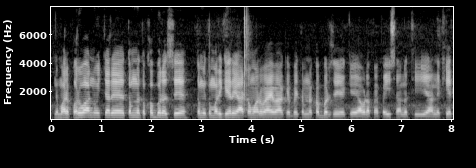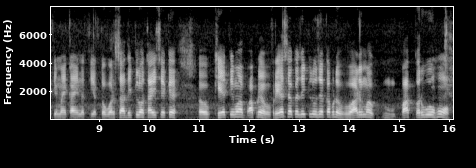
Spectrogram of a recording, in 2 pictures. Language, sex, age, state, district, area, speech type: Gujarati, male, 18-30, Gujarat, Surat, rural, spontaneous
